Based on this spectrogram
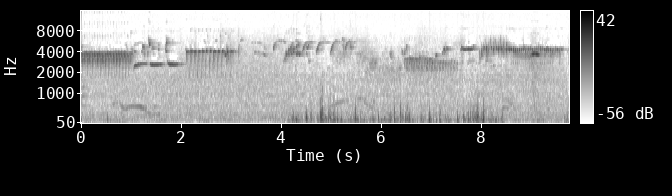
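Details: Pair of male canaries singing alternately without stopping: a series of level rolling trills and quick chirped phrases shifting between pitches, with faint low knocking sounds and background hum.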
